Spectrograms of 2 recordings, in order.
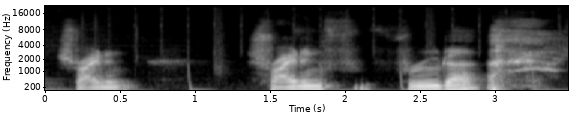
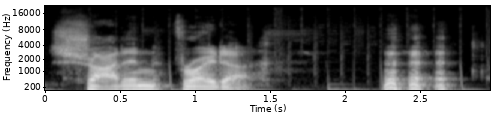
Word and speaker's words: Schadenfreude: Shriden. I know this word. I know how to say it. Shriden Fruta. I can't pronounce it right now. Schadenfreude. It's Schadenfreude.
